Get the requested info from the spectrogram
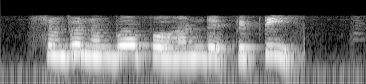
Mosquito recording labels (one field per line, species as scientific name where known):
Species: no mosquito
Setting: cup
